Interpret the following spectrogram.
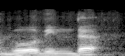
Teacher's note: You are reading the Govinda as Govind like in Hindi.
